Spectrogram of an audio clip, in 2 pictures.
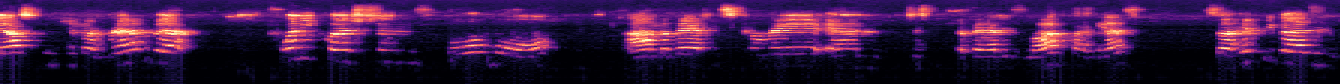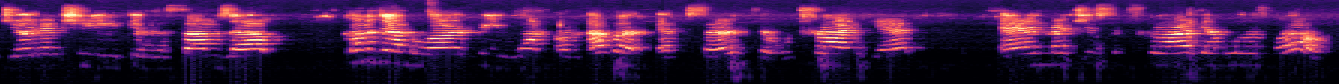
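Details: Adult female speaker; typical speech.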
